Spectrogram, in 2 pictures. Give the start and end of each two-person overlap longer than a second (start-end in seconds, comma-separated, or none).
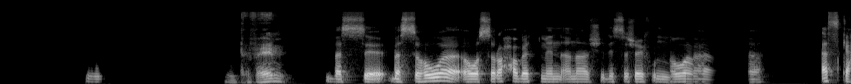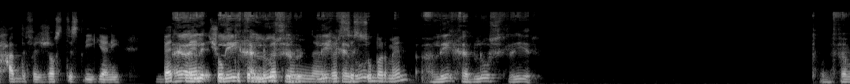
10.2-12.3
